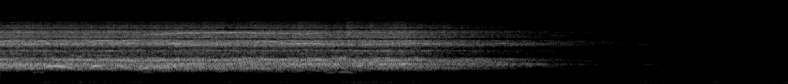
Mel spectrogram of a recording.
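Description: A large crowd cheers and applauds loudly, then fades away.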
